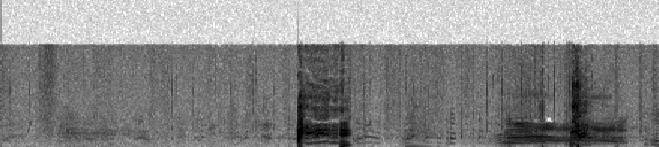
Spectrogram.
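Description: Canada geese honking as they are chased and take flight. Quiet for the first three seconds, then a loud honk about three seconds in, a shorter one just after, and a string of loud honks near the end.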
